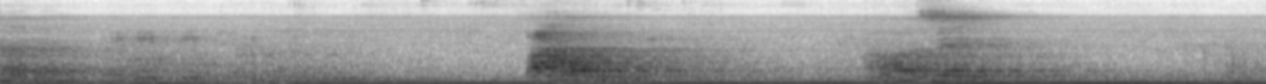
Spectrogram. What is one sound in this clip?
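A man speaks earnestly through a microphone in an echoing hall.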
